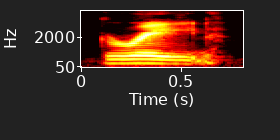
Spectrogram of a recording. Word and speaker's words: grade: Grade. Mark it up. Okay. Did you put grad? Remember, it should be a vowel-e word. The silent E at the end makes it say A.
